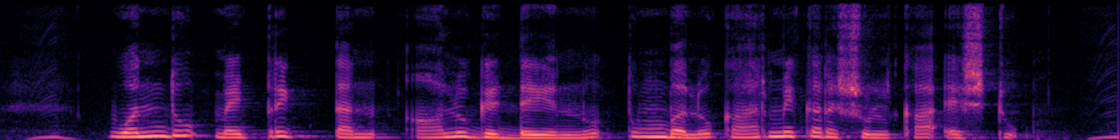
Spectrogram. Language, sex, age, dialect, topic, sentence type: Kannada, female, 41-45, Mysore Kannada, agriculture, question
